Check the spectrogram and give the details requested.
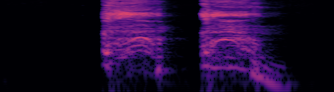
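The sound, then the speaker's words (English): Two rough, throaty coughs in quick succession, fairly loud, each a harsh burst that trails off, with the second following after a short pause. “Sorry, I've got the coughs right now.”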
